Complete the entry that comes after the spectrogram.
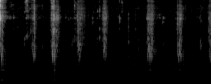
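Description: A person chewing crackers: a string of short, dry crunches, about two a second and unevenly spaced.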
